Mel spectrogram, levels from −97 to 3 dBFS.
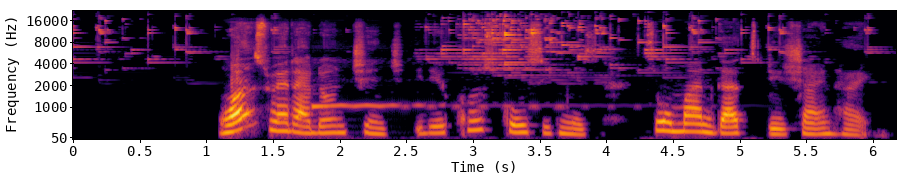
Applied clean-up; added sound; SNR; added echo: classical method spectral subtraction.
